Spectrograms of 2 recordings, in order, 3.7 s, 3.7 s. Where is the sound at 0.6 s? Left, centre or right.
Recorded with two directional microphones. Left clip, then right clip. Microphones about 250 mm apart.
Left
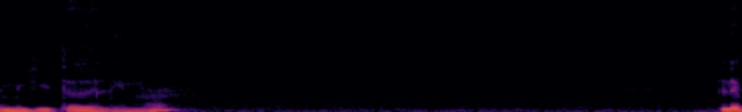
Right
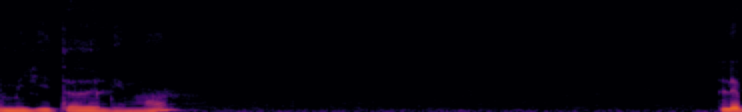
Right.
